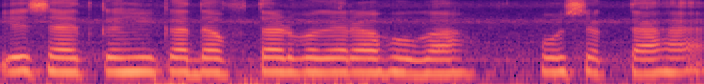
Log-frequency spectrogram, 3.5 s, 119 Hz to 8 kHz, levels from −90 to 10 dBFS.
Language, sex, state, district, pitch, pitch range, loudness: Hindi, female, Bihar, Patna, 220 Hz, 215-225 Hz, -16 LUFS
